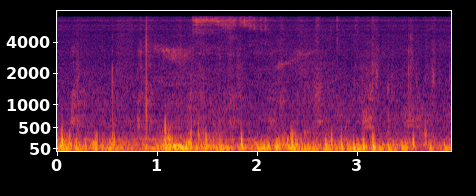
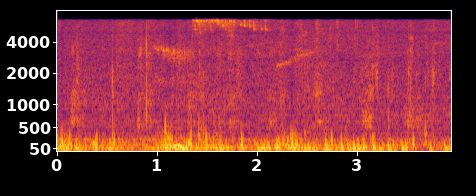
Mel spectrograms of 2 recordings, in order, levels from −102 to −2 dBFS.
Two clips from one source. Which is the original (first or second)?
second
